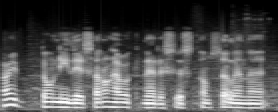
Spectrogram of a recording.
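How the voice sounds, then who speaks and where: A man gives casual live gameplay commentary in a mid-pitched voice, with music playing faintly behind him. He thinks aloud as if half to himself, offhand and often second-guessing his choices. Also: steady tone, fast talker. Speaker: game streamer.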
